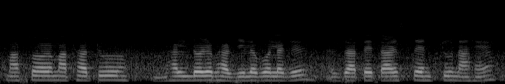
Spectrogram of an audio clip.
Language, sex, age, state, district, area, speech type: Assamese, female, 45-60, Assam, Tinsukia, urban, spontaneous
